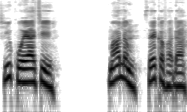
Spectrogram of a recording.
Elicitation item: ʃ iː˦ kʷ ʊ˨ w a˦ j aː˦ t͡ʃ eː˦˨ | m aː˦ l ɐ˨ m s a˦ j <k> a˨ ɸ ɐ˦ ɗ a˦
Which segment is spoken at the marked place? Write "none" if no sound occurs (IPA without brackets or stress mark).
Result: k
